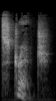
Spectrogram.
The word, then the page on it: stretch: British English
